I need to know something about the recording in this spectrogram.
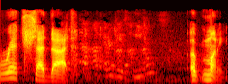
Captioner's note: a few chuckles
